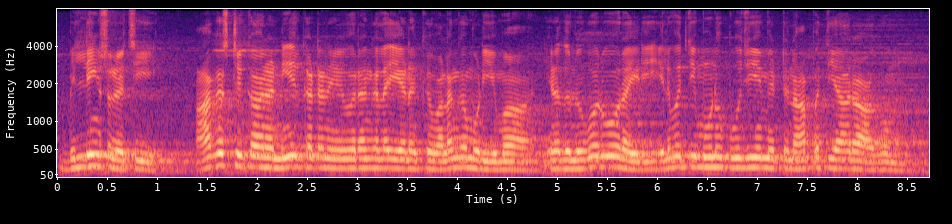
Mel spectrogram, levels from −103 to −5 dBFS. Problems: background sounds at intervals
